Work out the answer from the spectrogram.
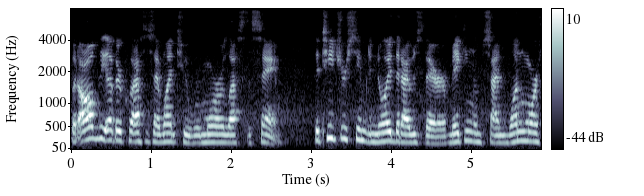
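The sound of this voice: This is an unforced reading voice. It reads aloud.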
